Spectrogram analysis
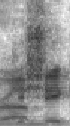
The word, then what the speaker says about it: Kashyyyk: Kashyyyk, I nailed it. Yeah. Spelt with 3 Y's.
